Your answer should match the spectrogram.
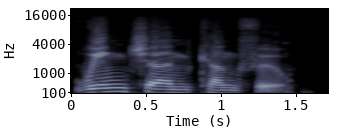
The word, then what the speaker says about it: Wing Chun Kung Fu: Wing Chun Kung Fu.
